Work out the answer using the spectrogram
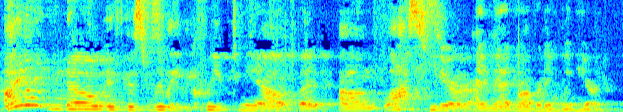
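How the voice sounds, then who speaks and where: Woman, 30s, a touch hoarse, animated laughing storyteller, slow and lively, captured far off in a busy echoing hall. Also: deep voice, a loud crowd, very noisy. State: slightly hoarse. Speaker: convention panel guest. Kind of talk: convention Q&A answers. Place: large convention hall with audience. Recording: roomy hall recording from far off.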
